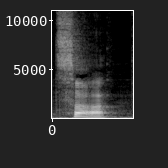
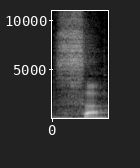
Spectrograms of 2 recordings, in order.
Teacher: In Portuguese they simplify those sounds by getting rid of the affricate sounds and making them into fricative sounds.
